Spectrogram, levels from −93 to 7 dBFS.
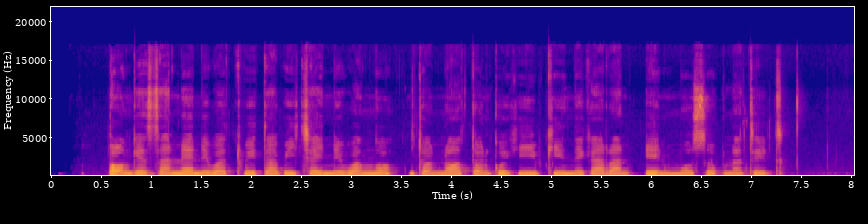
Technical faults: none

